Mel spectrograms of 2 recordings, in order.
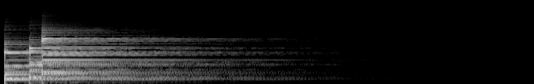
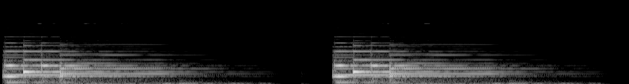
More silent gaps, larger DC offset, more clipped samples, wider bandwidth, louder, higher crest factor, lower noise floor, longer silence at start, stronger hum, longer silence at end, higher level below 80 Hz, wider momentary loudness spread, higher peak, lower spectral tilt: second, none vs 2.84-2.99 s, 3.13-3.31 s; neither; neither; first, 11 kHz vs 7.2 kHz; first, -17 LUFS vs -20 LUFS; about the same, 24 dB vs 20 dB; first, -88 dBFS vs -74 dBFS; about the same, 0.05 s vs 0 s; neither; first, 3.55 s vs 1 s; second, -54 dBFS vs -48 dBFS; first, 24 LU vs 19 LU; first, 0 dBFS vs -4 dBFS; second, -4.5 dB/octave vs -9 dB/octave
